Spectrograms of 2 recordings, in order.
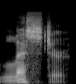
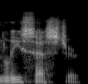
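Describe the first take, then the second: First: The name is pronounced the local way. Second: The name is pronounced the outsider way. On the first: The speaker grew up in that area. "If you grew up in the area, you refer to it as" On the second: The speaker did not grow up in that area. "If you didn't grow up in that area, you would say"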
